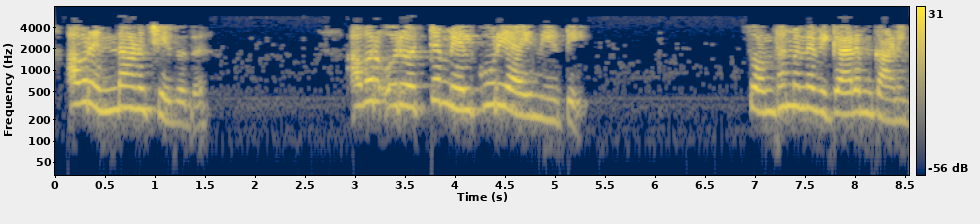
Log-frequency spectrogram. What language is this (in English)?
Malayalam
